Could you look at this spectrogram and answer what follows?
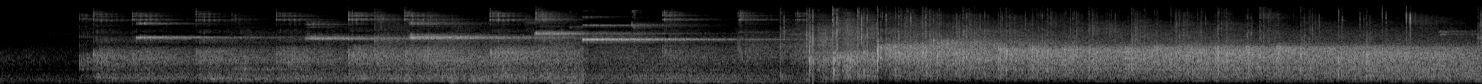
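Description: Table tennis rally: the ball clicking off bats and table about twice a second for some seven seconds, each hit with a short high ring in the hall. Then hand clapping once the point is won, from about eight seconds in until near the end.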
